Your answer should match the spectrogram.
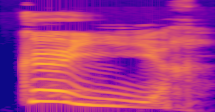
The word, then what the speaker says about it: cueillir: Alors attention, bon là, c'est toujours pareil, c'est souvent l'orthographe en fait, la graphie quoi, qui, qui crée des problèmes. c'est un C, avec un U, un E et un I.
